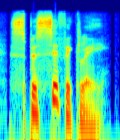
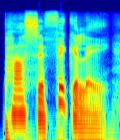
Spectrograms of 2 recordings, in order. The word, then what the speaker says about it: specifically: Many people say pacifically. Like pacifically. I might do that. It's common, but it's wrong. It's specifically with spot p at the beginning.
